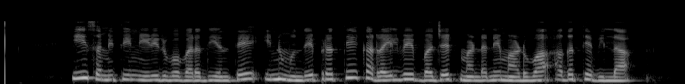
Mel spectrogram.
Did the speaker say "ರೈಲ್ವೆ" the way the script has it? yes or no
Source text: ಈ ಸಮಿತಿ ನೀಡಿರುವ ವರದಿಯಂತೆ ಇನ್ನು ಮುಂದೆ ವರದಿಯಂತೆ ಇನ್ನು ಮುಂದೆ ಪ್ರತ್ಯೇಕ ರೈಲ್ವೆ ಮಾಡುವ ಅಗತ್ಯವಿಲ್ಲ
no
